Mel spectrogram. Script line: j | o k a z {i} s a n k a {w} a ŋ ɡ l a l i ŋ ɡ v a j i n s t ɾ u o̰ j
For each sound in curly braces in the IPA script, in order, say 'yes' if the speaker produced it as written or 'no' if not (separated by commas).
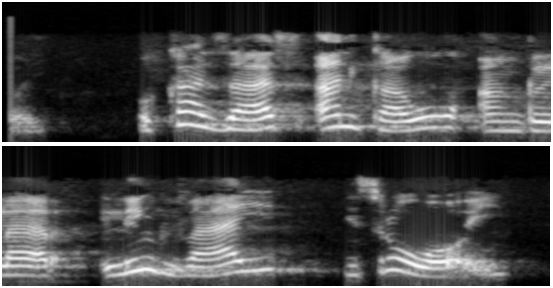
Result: no, yes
